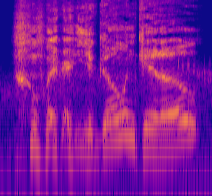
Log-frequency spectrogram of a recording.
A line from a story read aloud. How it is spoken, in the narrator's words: Billy laughed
